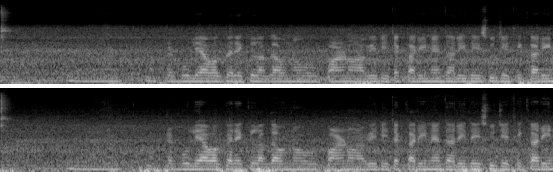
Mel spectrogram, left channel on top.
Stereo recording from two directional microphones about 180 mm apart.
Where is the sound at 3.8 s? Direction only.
30° right (ahead or behind).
